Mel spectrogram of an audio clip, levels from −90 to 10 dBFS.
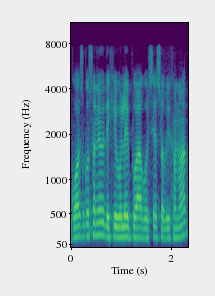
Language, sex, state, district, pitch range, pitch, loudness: Assamese, male, Assam, Kamrup Metropolitan, 145-160 Hz, 150 Hz, -16 LUFS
